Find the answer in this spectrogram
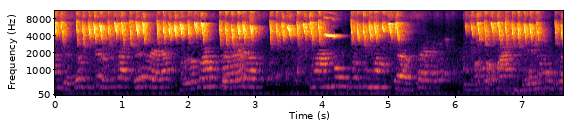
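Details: Crescent-chested warbler singing in the ngebrem style: dense, buzzy, high rasping bursts about half a second long, repeated with short pauses, over faint lower twittering notes.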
